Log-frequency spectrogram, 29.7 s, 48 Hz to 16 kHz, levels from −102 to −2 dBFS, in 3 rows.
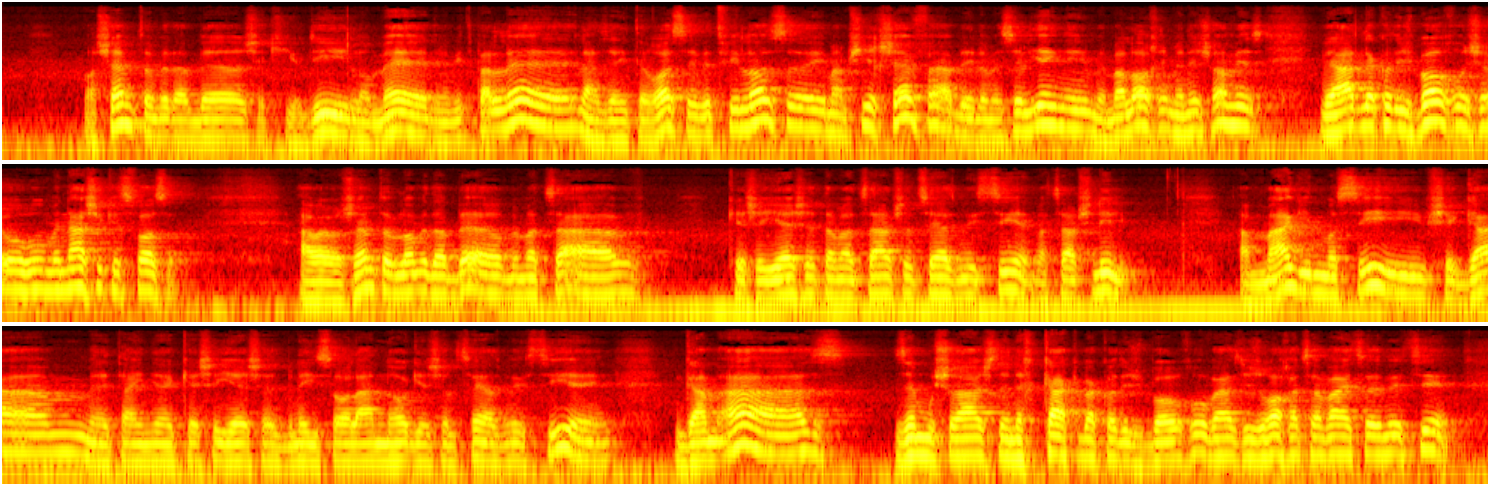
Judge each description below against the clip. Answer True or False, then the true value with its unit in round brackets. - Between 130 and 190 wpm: True (135 wpm)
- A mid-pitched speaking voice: False (125 Hz)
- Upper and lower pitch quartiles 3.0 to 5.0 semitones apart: False (5.4 semitones)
